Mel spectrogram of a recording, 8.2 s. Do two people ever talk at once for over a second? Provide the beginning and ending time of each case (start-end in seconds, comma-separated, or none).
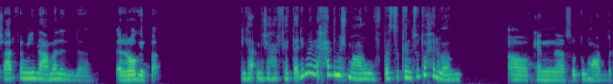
none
